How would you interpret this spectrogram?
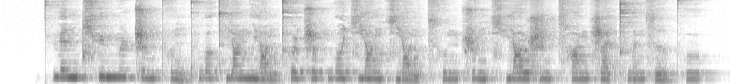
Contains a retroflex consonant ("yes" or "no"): yes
